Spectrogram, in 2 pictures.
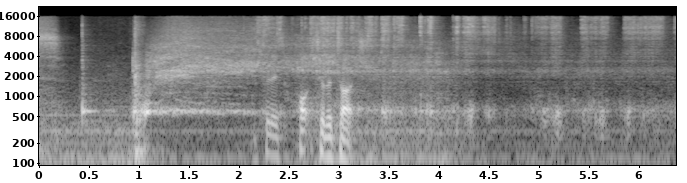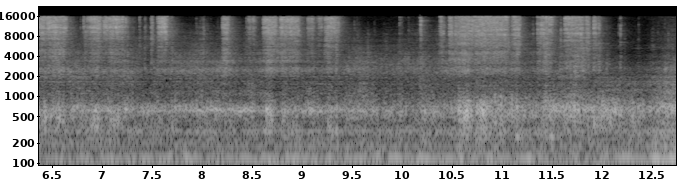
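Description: A steam wand hisses as it froths milk in a jug.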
